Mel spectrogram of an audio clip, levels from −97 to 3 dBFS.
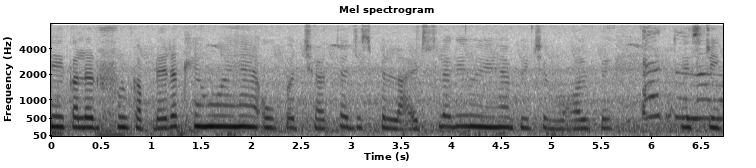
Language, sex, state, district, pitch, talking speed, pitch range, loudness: Hindi, female, Uttar Pradesh, Jalaun, 255 Hz, 170 wpm, 240-275 Hz, -14 LUFS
